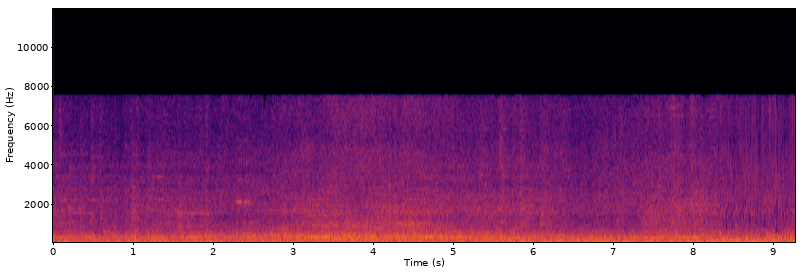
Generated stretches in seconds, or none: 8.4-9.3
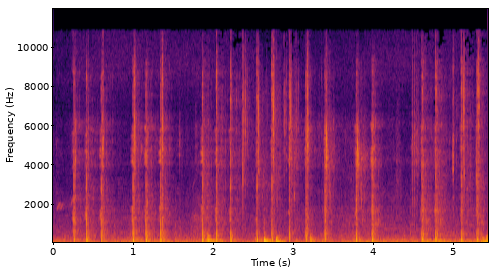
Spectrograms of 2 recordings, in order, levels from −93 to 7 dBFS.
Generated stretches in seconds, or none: 0.0-0.9; 4.1-4.5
